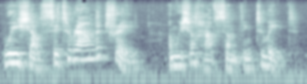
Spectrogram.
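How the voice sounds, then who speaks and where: A woman's voice: low voice, sing-song, normal speed, pitched above the performer's own voice. A woman voicing a grumpy, stern male bear in a children's storybook, declaring and scolding as it speaks. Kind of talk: children's storybook read-aloud.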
